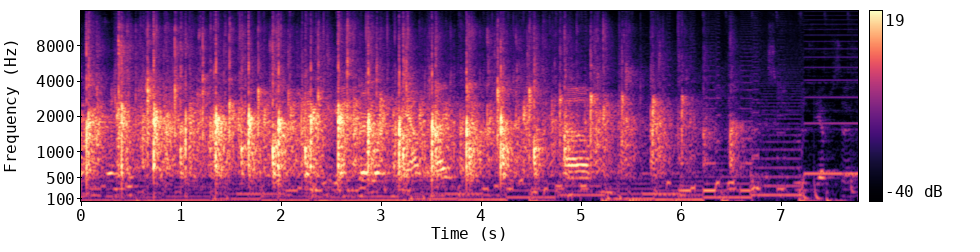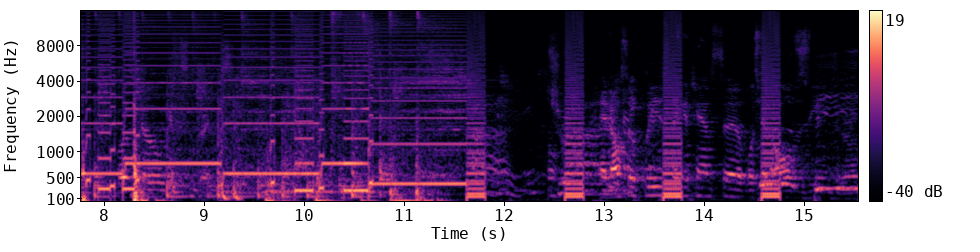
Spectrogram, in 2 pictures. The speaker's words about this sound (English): So, big round of applause.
